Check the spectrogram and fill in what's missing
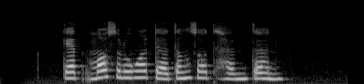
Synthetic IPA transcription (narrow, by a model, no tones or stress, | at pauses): kɛt̪̚mɔsəluŋɔɖ̥ä̤t̪əŋsɔt̪ɦamt̪ɔn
